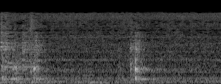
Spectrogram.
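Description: Steady sizzling hiss of a two-station circular welding machine at work on stainless-steel kettle bodies, with a short clatter at the start and one sharp metallic clank with a brief ring about a second and a half in.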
